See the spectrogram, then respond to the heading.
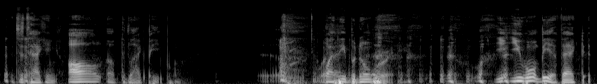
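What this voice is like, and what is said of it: Imitates another person's voice. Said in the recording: “That's our Paul Mooney impersonation.”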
